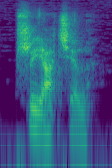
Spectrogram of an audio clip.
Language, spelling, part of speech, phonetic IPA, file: Polish, przyjaciel, noun, [pʃɨˈjät͡ɕɛl], Pl-przyjaciel.ogg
